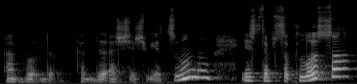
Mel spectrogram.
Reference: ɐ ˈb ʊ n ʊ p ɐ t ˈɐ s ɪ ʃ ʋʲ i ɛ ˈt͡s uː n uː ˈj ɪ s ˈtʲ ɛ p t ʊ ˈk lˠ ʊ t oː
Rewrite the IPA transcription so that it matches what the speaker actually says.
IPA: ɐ ˈb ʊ d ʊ k ɐ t ˈɐ ʃ ɪ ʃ ʋʲ i ɛ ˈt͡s uː n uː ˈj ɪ s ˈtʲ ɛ p s ʊ ˈk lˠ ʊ s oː

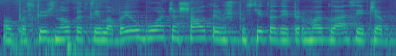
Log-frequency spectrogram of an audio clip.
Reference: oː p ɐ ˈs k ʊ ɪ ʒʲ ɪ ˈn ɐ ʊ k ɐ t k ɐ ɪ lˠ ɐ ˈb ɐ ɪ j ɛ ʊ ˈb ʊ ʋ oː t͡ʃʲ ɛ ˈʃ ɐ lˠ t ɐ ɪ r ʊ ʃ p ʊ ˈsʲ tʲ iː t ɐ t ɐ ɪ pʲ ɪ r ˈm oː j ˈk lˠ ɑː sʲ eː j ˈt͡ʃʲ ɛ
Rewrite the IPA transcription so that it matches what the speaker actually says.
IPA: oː p ɐ ˈs k ʊ ɪ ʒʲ ɪ ˈn ɐ ʊ k ɐ t k ɐ ɪ lˠ ɐ ˈb ɐ ɪ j ɛ ʊ ˈb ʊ ʋ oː t͡ʃʲ ɛ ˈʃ ɐ lˠ t ɐ ɪ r ʊ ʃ p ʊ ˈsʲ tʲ iː t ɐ t ɐ ɪ pʲ ɪ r ˈm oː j ˈk lˠ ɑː sʲ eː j ˈt͡ʃʲ ɛ

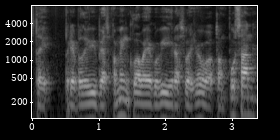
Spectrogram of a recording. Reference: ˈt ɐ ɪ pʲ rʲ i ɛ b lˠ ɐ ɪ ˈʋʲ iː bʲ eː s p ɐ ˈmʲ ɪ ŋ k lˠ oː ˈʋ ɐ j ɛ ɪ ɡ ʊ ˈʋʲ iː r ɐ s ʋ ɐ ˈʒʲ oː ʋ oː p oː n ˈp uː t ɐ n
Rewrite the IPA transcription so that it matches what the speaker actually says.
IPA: ˈt ɐ ɪ pʲ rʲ i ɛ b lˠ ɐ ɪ ˈʋʲ iː bʲ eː s p ɐ ˈmʲ ɪ ŋ k lˠ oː ˈʋ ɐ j ɛ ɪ ɡ ʊ ˈʋʲ iː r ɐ s ʋ ɐ ˈʒʲ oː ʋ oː t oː n ˈp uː s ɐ n

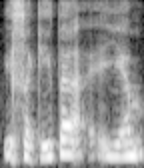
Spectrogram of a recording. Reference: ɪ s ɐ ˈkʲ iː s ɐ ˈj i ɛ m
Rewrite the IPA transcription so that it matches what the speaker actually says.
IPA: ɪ s ɐ ˈkʲ iː t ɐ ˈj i ɛ m

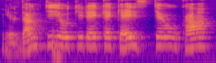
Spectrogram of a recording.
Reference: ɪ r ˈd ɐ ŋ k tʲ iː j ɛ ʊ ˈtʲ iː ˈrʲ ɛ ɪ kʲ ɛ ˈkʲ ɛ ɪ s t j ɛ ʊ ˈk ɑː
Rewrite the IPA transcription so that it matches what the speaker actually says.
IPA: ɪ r ˈd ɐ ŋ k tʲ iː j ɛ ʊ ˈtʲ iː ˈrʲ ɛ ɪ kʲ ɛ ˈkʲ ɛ ɪ s t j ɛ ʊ ˈk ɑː

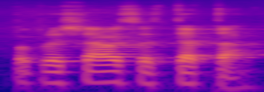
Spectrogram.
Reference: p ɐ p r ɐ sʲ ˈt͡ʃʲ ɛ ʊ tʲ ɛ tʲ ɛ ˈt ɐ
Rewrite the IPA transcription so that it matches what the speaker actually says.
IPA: p ɐ p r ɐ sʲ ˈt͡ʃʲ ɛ ʊ sʲ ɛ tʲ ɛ ˈt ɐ

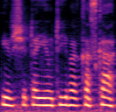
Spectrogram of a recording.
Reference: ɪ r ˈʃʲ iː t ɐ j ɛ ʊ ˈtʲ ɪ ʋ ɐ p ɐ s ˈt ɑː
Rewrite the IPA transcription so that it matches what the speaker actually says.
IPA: ɪ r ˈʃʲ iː t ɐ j ɛ ʊ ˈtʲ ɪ ʋ ɐ k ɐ s ˈk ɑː

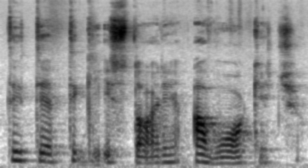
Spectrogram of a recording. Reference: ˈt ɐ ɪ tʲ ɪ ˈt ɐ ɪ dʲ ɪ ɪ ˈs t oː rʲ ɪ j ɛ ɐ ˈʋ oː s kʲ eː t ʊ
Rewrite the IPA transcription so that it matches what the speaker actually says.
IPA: ˈt ɐ ɪ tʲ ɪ ˈt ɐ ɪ ɡʲ ɪ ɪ ˈs t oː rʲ ɪ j ɛ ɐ ˈʋ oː kʲ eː t͡ʃʲ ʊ

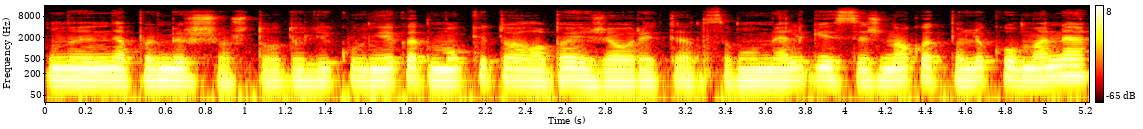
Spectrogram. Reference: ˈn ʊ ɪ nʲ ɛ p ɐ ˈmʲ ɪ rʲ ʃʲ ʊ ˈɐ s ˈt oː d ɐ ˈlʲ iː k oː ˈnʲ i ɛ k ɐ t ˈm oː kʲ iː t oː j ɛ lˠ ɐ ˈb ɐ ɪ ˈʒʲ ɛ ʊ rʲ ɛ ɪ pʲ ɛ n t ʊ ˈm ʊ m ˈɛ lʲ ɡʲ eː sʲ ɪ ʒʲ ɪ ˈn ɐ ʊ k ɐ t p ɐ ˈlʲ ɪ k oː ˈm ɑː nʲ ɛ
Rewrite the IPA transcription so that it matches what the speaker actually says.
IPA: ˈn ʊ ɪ nʲ ɛ p ɐ ˈmʲ ɪ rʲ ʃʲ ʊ ˈɐ ʃ ˈt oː d ɐ ˈlʲ iː k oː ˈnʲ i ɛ k ɐ t ˈm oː kʲ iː t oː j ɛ lˠ ɐ ˈb ɐ ɪ ˈʒʲ ɛ ʊ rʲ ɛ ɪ tʲ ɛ n s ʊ ˈm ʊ m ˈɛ lʲ ɡʲ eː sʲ ɪ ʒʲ ɪ ˈn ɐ ʊ k ɐ t p ɐ ˈlʲ ɪ k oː ˈm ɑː nʲ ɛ

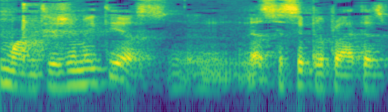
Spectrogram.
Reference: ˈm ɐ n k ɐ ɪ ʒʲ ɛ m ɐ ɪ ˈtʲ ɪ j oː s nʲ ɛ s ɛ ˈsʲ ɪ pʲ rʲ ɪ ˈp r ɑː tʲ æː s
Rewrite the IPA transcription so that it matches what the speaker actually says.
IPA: ˈm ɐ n t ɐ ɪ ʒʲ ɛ m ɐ ɪ ˈtʲ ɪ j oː s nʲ ɛ s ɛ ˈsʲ ɪ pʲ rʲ ɪ ˈp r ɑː tʲ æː s

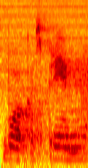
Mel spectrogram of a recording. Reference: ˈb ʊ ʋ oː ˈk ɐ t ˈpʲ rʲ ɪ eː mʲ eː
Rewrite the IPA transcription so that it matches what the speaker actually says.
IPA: ˈb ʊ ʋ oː ˈk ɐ s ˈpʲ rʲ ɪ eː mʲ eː

